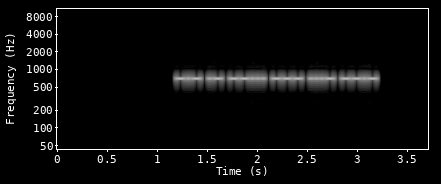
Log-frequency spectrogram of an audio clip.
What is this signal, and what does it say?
Morse code, heard as a keyed tone, about 46 wpm, 700 Hz. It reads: KA7OVQ
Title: USA Call Signs - 6 Characters - 2x Character Spacing - 45wpm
